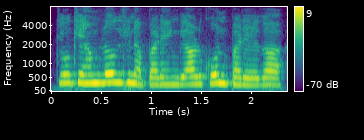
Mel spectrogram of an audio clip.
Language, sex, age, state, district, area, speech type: Urdu, female, 18-30, Bihar, Khagaria, rural, spontaneous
